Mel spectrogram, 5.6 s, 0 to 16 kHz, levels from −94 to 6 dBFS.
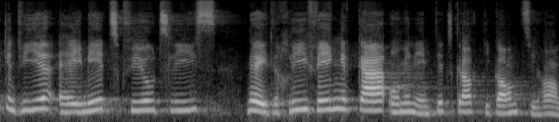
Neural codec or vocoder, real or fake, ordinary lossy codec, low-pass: vocoder, 44.1 kHz, 128 mel bands every 256 samples, BigVGAN v2; fake; Opus, 32 kbps; 14.4 kHz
